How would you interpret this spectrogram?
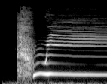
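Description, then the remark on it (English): A shed door creaks open: a short rush of scraping noise, then a long, steady, groaning creak held at one mid pitch for about a second, fairly loud with no talking. “Let's crack on and open the door to the shed.”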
